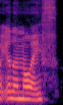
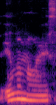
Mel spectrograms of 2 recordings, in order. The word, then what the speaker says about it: Illinois: If we're around a lot of people, I might say, hey, if the S is silent, don't you?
